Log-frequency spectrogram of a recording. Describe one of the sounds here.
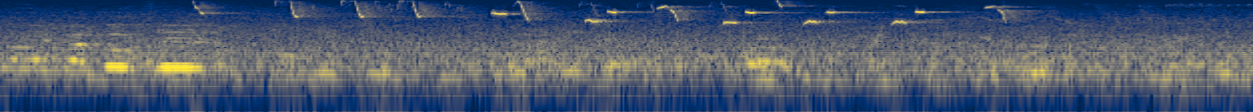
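A hooded siskin sings a fast, twittering song outdoors.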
